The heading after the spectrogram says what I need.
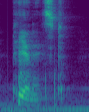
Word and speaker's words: pianist: If you want to say the word pianist, make sure you pronounce the A, please.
